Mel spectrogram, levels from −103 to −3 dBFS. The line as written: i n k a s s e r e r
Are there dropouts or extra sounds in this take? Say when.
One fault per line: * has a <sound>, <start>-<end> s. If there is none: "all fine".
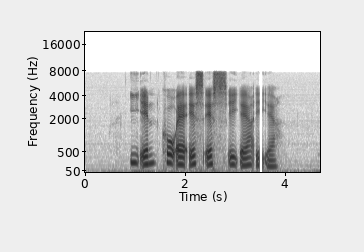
* has a dropout, 3.5-3.5 s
